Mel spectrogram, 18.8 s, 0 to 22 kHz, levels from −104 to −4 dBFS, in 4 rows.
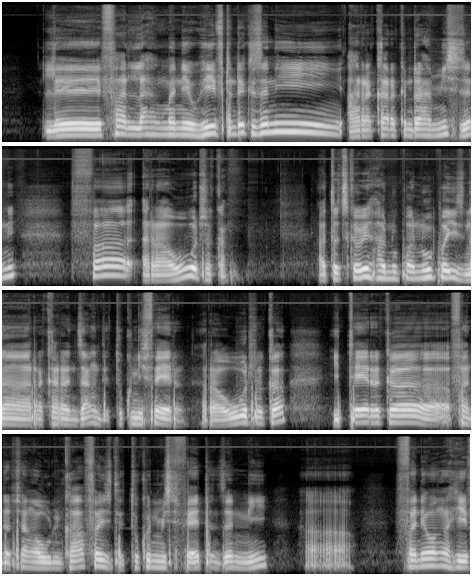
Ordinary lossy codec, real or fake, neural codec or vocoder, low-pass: none; real; none; none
